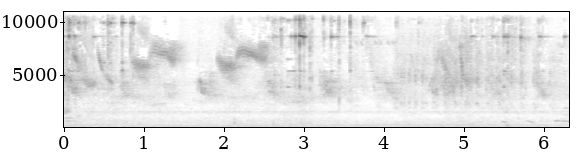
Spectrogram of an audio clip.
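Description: Small birds chirping over and over in short, quick high calls, over a steady low hum. There is a soft knock at the start and another about three seconds in.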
